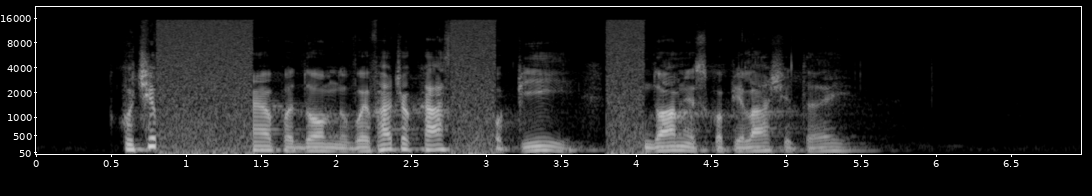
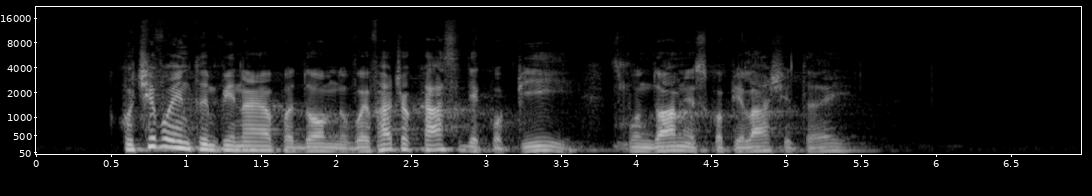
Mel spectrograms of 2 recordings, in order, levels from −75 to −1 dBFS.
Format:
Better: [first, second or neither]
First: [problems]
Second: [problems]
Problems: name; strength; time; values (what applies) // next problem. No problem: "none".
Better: second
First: audio cutting out; filled with static; at 1 s for 0.5 s, at 3 s and at 4 s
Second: none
